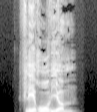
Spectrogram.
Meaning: flerovium
- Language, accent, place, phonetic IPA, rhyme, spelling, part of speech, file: German, Germany, Berlin, [fleˈʁoːvi̯ʊm], -oːvi̯ʊm, Flerovium, noun, De-Flerovium.ogg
